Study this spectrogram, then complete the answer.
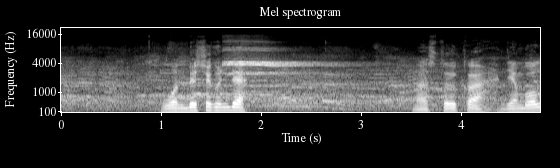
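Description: Spectators shout loudly in bursts of encouragement.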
